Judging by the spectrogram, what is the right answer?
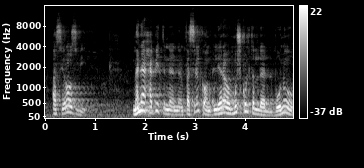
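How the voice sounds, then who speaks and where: There is noticeable background noise as a man speaks at a moderate pace in a fairly high pitch. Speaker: pharmacist. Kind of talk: audience contribution at public meeting.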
